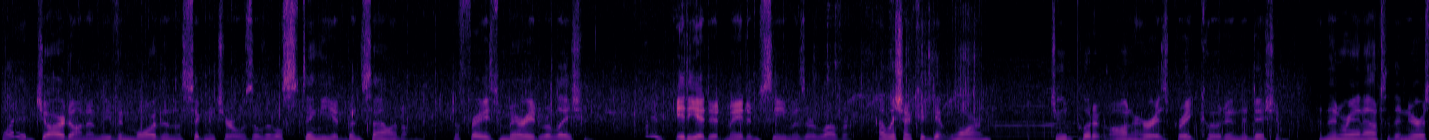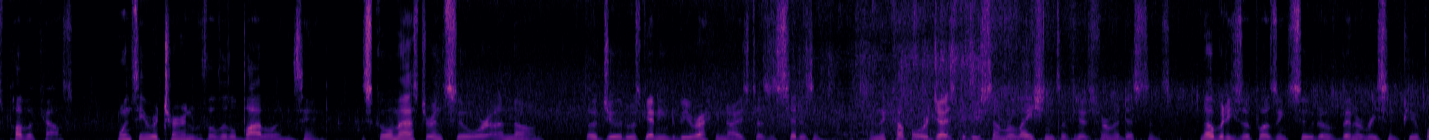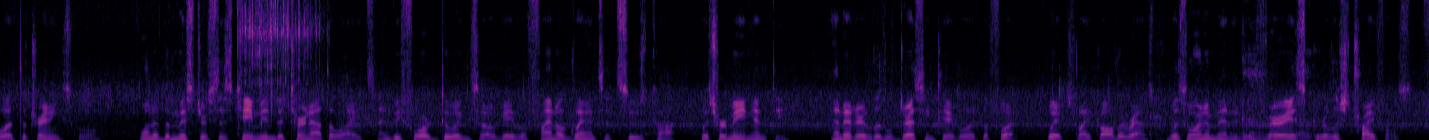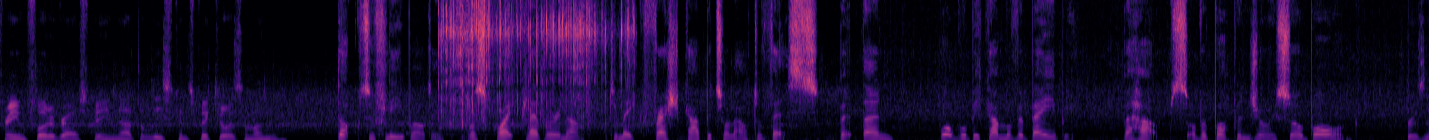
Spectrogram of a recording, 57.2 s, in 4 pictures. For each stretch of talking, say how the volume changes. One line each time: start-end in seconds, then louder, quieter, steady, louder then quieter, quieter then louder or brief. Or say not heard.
0.0-57.1 steady.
